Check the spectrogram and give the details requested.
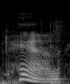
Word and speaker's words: can: So the weak form of can is usually pronounced with a schwa sound.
